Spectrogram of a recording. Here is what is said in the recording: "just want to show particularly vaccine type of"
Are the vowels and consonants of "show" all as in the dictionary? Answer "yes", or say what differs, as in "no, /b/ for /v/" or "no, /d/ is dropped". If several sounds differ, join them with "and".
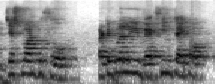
no, /s/ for /ʃ/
